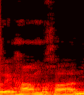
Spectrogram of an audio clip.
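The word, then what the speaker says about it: Reham Khan: We keep mispronouncing that name. We need to be accurate. She corrected us, so that's why she actually corrected us. The name is Raham Khan.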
